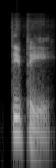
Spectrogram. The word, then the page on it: DP: American English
